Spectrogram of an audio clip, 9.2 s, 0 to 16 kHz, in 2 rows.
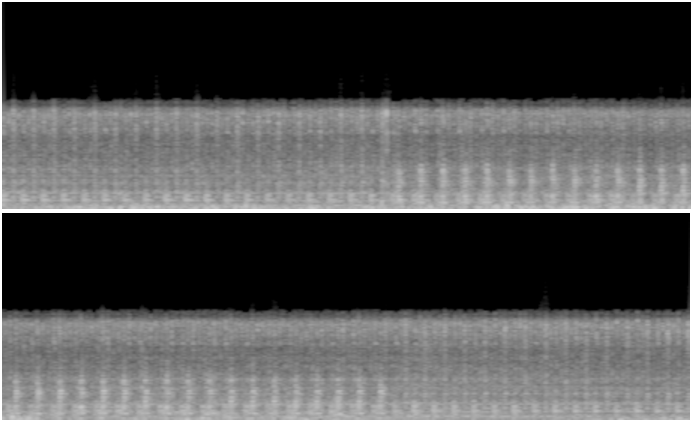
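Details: Lada Vesta 1.6 engine revved: sharp, regular knocking about three to four per second over the running engine; internal engine knock, cause not confirmed, coil-by-coil cylinder check underway.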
